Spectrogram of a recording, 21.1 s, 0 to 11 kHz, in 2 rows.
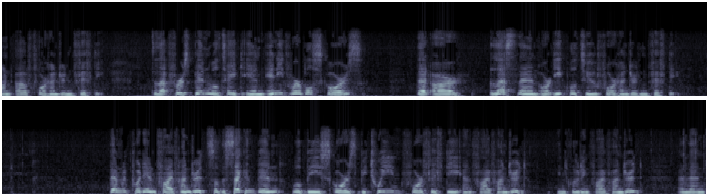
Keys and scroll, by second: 0.0-0.3 typing, 11.2 Down, 13.0 5, 13.5 0, 19.5 Down.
